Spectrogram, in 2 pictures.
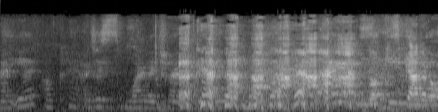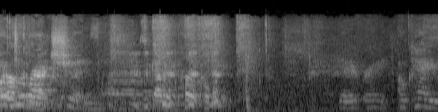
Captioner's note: laughing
